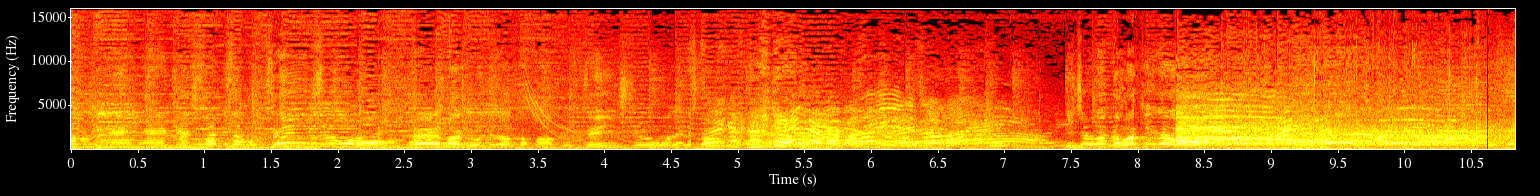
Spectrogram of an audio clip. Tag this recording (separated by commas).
Speech, Music of Asia, Music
